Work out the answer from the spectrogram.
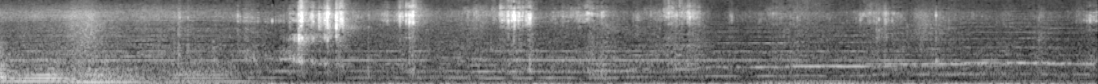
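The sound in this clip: Crisp crunching of haggis-flavoured, cracked-pepper potato chips being bitten and chewed, several sharp brittle crunches at an uneven pace over a low background.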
